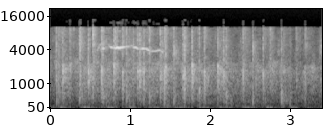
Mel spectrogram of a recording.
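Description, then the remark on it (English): A crowd applauds steadily for Osborne Two-Way Immersion Academy, third-place winner in the elementary division, as it comes up to receive its award. Dense overlapping claps form a continuous patter at a moderate level, with a faint high whistle rising briefly above the clapping. “Another round of applause for Osborne.”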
